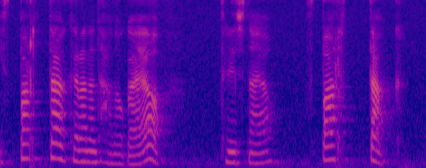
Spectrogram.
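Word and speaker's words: Спартак: 이 스파르타크라는 단어가요. 들리시나요? 스파르타크. 이 를 연습하기 굉장히 좋은 단어예요. 추천합니다. 여러분 이 단어로 이 혀 떨림을 한번 공부를 해보세요. 굉장히 힘을 주어서 발음을 하시면 돼요.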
